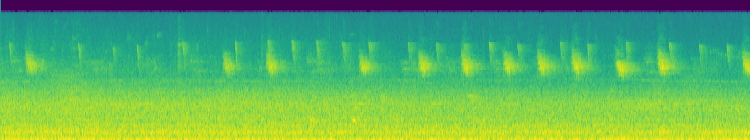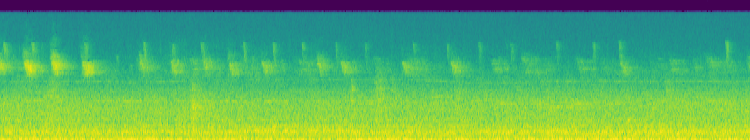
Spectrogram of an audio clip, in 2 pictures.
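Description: A small bird chirping over and over, about two short high chirps a second, fading near the end. A steady low rumble of outdoor background noise runs underneath.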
